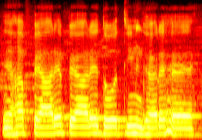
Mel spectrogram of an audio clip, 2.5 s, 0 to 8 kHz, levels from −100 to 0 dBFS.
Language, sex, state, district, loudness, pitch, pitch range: Hindi, male, Arunachal Pradesh, Lower Dibang Valley, -11 LUFS, 150 Hz, 140-155 Hz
